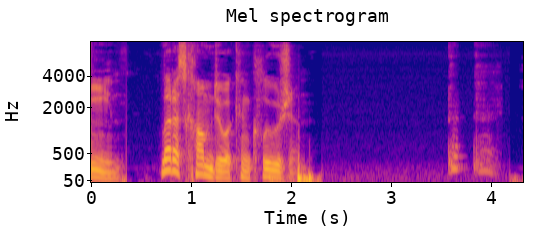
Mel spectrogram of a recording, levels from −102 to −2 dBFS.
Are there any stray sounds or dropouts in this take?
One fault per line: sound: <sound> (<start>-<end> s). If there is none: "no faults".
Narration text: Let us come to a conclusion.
sound: throat clearing (3.6-4.1 s)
